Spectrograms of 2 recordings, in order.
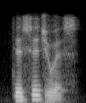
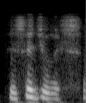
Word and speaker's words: deciduous: How do you pronounce that? Not sure. Let me. Deciduous, I believe it's pronounced. – Deciduous. – Deciduous.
